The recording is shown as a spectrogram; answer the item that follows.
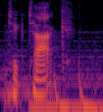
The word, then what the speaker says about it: Tic Tac: Is this like one of those Tic Tac, which is funny because it's spelled TAC, right? Tac, but it makes me feel like I'm saying TikTok with some kind of Northern American accent.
